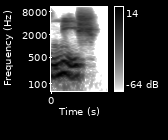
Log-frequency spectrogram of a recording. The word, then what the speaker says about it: niche: the reading is this word Niche so it's pronounced Niche and it is the ecological role that an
